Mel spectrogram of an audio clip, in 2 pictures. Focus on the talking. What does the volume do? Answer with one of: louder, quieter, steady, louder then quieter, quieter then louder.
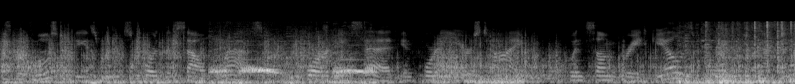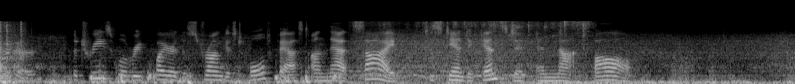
louder.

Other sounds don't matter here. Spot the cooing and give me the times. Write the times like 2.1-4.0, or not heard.
2.0-3.8, 6.8-8.3, 11.4-13.9.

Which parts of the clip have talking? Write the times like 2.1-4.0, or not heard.
0.0-14.3.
